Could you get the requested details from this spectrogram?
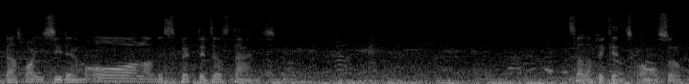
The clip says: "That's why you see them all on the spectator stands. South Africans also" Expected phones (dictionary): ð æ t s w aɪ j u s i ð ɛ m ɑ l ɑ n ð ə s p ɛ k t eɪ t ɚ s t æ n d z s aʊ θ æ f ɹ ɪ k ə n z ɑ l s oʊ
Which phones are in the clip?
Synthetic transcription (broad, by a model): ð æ t s w aɪ j u s i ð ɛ m ɑ l ɑ n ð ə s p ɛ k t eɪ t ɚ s t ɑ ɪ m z s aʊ t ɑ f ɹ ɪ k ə n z ɑ l s oʊ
